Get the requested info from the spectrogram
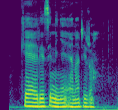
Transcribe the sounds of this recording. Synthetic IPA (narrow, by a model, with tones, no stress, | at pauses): kɛ˦˨ɾi˦si˦ni˨ɲɛ˦ʔɛ˨na˦ti˦ɾɔ˨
